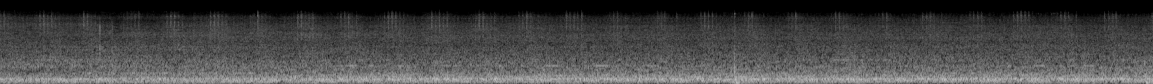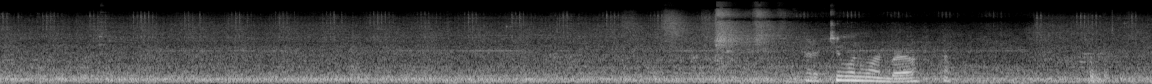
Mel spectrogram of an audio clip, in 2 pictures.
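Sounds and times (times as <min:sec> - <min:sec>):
mechanical rumble: 0:00.0 - 0:23.0.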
